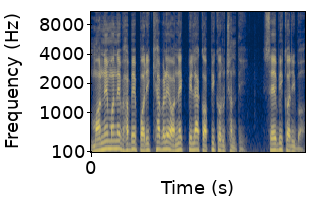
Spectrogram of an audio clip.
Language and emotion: Odia, neutral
